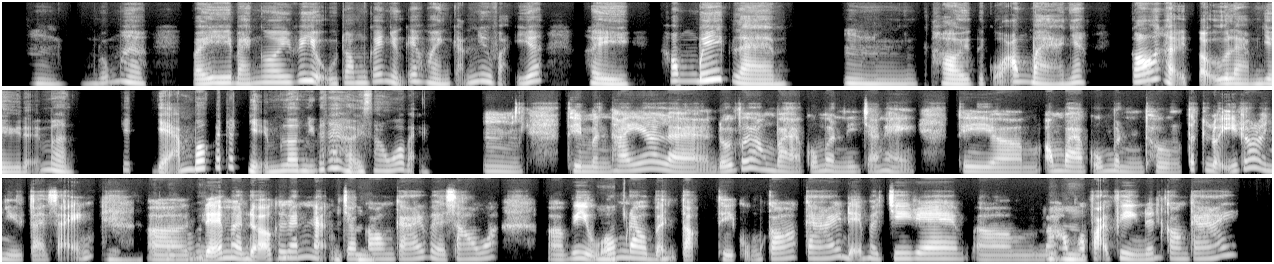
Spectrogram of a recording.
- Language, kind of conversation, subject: Vietnamese, podcast, Bạn thấy trách nhiệm chăm sóc ông bà nên thuộc về thế hệ nào?
- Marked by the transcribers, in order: tapping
